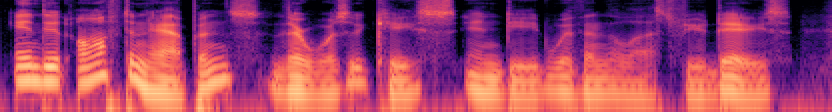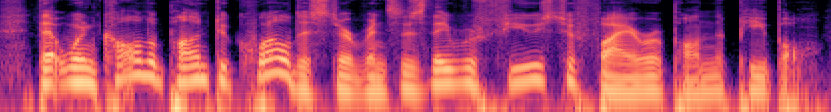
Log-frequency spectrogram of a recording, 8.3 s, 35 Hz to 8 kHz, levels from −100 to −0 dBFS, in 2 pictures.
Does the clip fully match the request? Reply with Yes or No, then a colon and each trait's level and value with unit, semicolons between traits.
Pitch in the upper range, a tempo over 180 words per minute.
No: low, 115 Hz; average, 200 wpm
